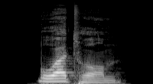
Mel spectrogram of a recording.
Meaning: drilling rig
- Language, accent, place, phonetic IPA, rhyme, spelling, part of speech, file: German, Germany, Berlin, [ˈboːɐ̯ˌtʊʁm], -oːɐ̯tʊʁm, Bohrturm, noun, De-Bohrturm.ogg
